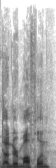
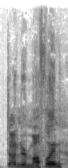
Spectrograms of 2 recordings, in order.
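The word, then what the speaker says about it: Dunder Mifflin: reference what was it thunder mufflin like I just what are you do just purposely mispronounce everything it's thund mlin you I've had a few beers Dunder mufflin what's Dunder what's Thunder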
